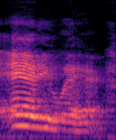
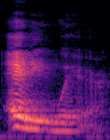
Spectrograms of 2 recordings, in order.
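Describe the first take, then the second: No difference in how they are said.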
